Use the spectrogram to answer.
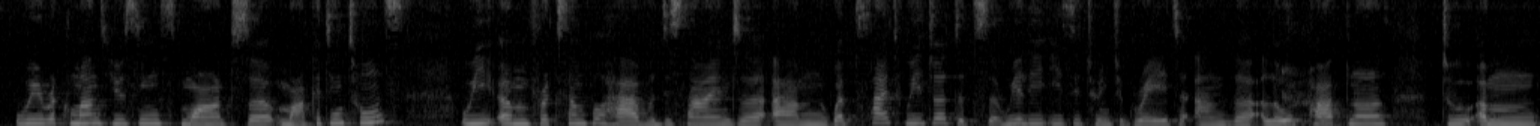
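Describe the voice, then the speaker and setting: A woman's voice: fairly high pitch, fairly even intonation, unhurried, a little mellow. Hesitant woman presenting. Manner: hesitant, many fillers and restarts, non-native phrasing. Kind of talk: conference presentation. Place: conference hall.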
